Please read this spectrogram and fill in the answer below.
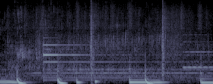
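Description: Background music: a bass line with a kick-drum beat and held synth-like notes above it.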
